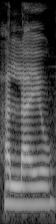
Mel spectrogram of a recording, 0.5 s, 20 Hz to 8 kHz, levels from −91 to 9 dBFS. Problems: none marked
